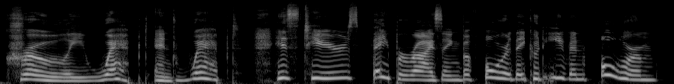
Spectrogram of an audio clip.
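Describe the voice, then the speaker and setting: Very slow, dramatic woman narrator. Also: fairly high pitch, animated, clear, resonant tone, no echo, clean studio sound. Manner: theatrical, intense, deliberate. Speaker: podfic narrator. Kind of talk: dramatic scripted fiction narration.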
